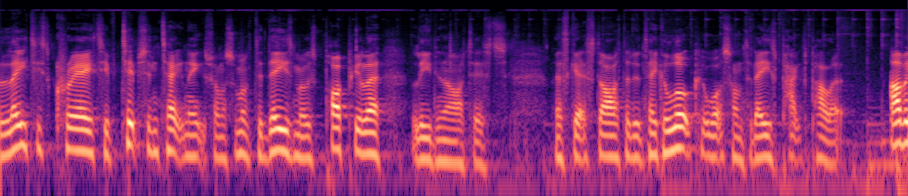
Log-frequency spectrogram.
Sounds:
Speech

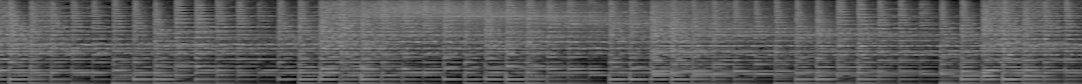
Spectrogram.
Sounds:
Music

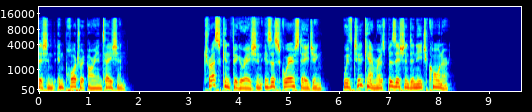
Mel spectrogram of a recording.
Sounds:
Speech

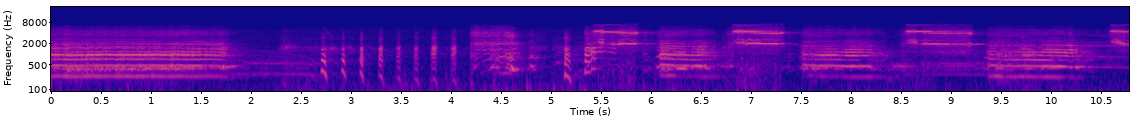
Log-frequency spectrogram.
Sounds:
Animal

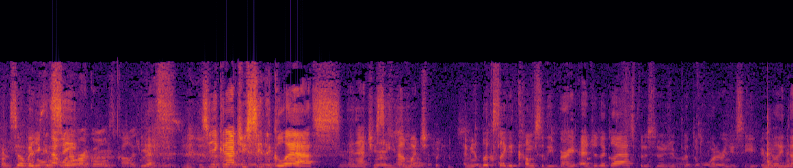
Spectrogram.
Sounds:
Speech

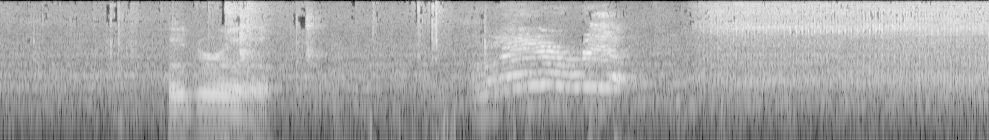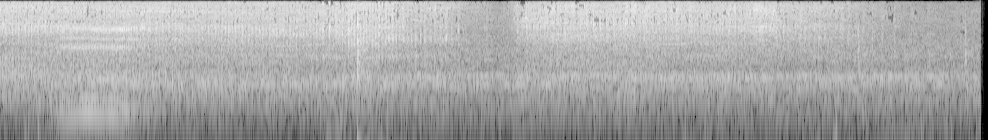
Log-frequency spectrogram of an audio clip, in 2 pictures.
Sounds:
Speech

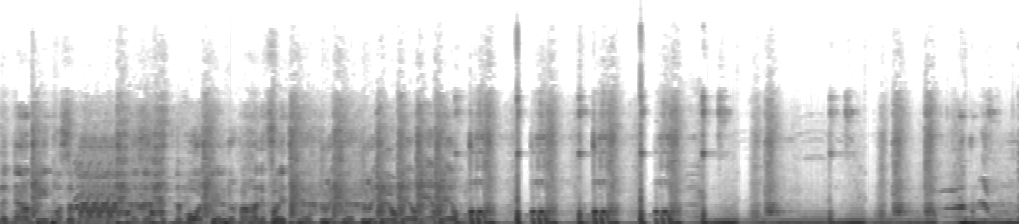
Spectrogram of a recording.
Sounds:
Music

